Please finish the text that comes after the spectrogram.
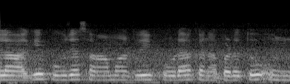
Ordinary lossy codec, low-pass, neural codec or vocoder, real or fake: none; none; none; real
